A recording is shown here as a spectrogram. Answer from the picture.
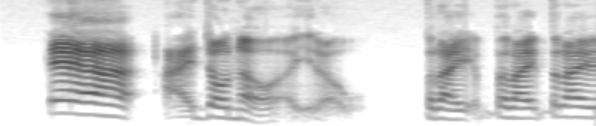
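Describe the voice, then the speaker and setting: A man's raised, projected voice, high-pitched, bright and sharp, with lively intonation and an American accent, on a very clean recording with a silent background. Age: 70s. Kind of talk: casual talk to camera.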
